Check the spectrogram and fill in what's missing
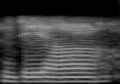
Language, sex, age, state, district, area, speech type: Hindi, male, 18-30, Uttar Pradesh, Chandauli, rural, conversation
